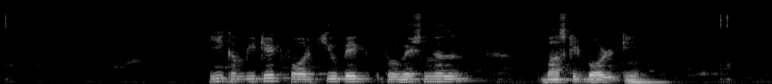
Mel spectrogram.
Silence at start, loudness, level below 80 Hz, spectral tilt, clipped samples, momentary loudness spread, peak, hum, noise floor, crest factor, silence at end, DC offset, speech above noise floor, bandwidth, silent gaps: 2.1 s; -27 LUFS; -52 dBFS; -7.5 dB/octave; under 0.1%; 14 LU; -10 dBFS; none; -72 dBFS; 18 dB; 1.05 s; under 0.1%; 46 dB; 11.5 kHz; none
